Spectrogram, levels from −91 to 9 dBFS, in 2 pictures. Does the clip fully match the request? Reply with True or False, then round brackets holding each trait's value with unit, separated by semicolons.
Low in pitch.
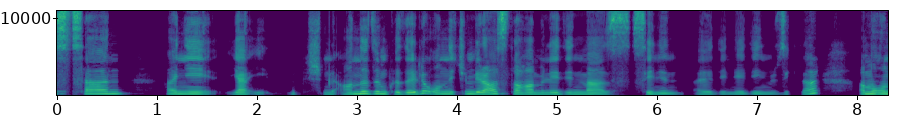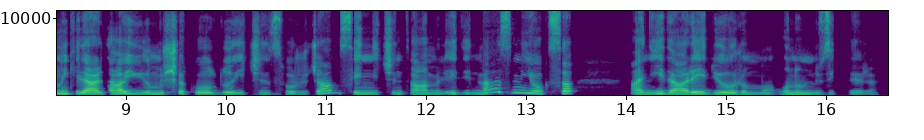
False (200 Hz)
